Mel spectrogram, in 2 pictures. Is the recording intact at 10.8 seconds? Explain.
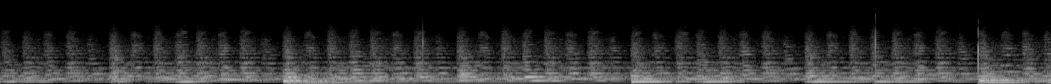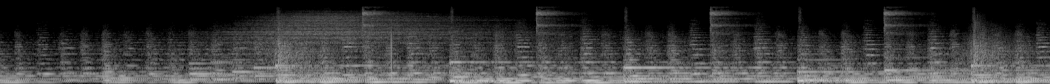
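Yes, at 10.8 seconds the audio plays through cleanly, with no dropout, click, distortion or other fault to be heard at that point.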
